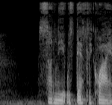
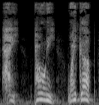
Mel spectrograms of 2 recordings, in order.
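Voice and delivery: higher, urgent voice of Johnny shaking a sleeping friend; urgent wake-up call; 10 semitones higher than usual. Acted. Johnny shaking Pony awake, higher urgent call. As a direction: rouse him, call him awake.

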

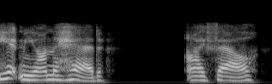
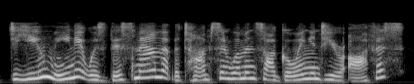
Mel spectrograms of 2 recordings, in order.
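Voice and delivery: higher-pitched incredulous question; startled realisation; 7 semitones higher, 3 dB louder than usual. A narrator's reading. Narrator questioning the doctor about the man seen, startled. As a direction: check it in disbelief.

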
